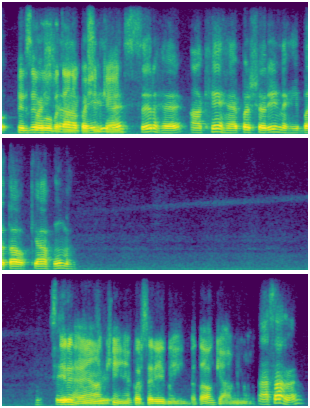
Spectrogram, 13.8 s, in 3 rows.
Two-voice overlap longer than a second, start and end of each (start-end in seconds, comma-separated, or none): 0.5-1.8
